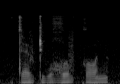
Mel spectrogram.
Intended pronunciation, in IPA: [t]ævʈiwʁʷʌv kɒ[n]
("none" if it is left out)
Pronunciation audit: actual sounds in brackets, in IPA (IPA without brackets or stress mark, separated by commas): t, n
